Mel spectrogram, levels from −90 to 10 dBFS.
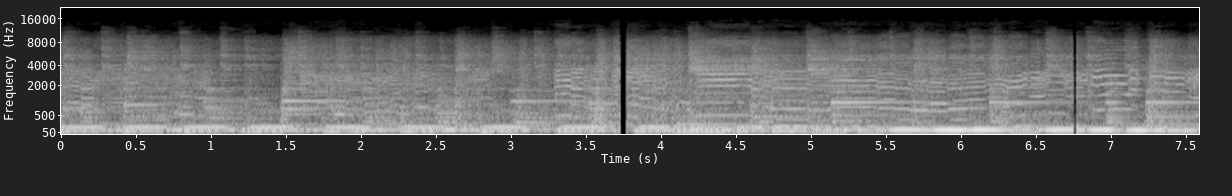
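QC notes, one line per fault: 3.71–3.78 s and 6.73–6.77 s, Bluetooth dropout: the output cuts to silence and the sound returns further along, as if it had kept playing through the gap. That skip forward, rather than a pause that picks up where it stopped, is what sets it apart from a plain buffer underrun. The first hole loses about 46 ms, which fits two lost packets; the second loses about 23 ms, which fits one. The likely cause is packets arriving too late at the headphones.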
